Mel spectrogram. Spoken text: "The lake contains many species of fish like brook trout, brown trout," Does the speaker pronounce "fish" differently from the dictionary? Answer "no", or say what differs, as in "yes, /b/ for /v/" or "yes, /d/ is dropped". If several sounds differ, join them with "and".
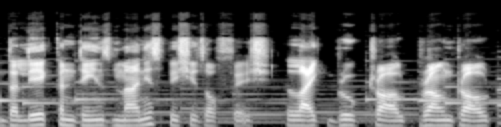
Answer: no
